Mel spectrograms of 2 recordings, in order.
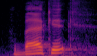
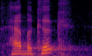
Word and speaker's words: Habakkuk: Habakkuk, or if you prefer to pronounce it, Habakkuk, either one, I think you will... You'll be right.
